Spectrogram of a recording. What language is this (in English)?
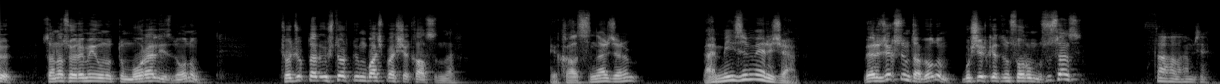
Turkish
